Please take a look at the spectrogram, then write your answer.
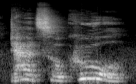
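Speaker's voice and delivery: high, stretched-out fangirl praise; slow, high gush of admiration; admiring child. Retold or imitated. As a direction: imitate a thrilled kid. Child admiring her father.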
